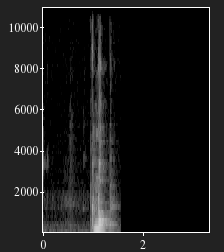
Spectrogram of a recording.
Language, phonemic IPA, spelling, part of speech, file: Dutch, /knɔp/, knop, noun, Nl-knop.ogg
- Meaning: 1. a knob, roundish handle, ornament etc 2. a button, control device to push etc.; metonymy: control, power to stop 3. a bud of a plant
